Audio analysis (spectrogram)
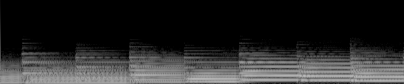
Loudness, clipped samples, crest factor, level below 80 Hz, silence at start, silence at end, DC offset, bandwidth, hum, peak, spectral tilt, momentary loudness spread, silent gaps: -22 LUFS; under 0.1%; 12 dB; -36 dBFS; 0 s; 0 s; under 0.1%; 3.4 kHz; none; -10 dBFS; -13.5 dB/octave; 4 LU; none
